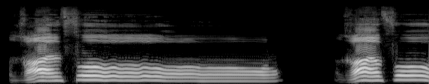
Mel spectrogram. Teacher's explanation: Huruf ra ni bila dimatikan dan huruf sebelumnya baris depan dia dah jadi tebal.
